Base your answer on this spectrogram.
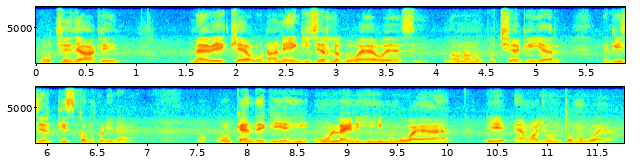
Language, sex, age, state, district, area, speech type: Punjabi, male, 30-45, Punjab, Gurdaspur, rural, spontaneous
